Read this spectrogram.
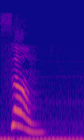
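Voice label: "seng", Mandarin Chinese, fourth tone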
